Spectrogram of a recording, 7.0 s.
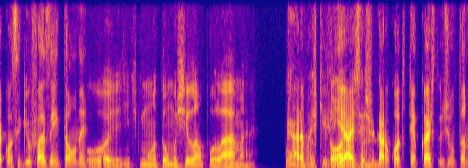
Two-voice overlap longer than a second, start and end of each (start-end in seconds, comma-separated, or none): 4.3-5.8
